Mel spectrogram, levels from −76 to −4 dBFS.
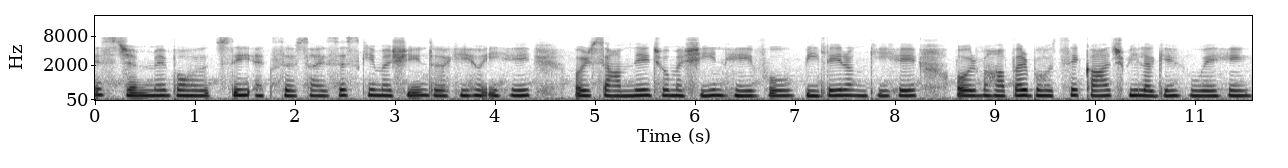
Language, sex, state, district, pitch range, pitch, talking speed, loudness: Hindi, female, Uttar Pradesh, Etah, 240-255 Hz, 245 Hz, 160 wpm, -16 LUFS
